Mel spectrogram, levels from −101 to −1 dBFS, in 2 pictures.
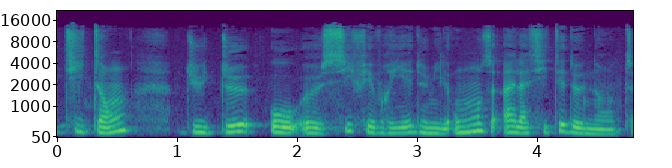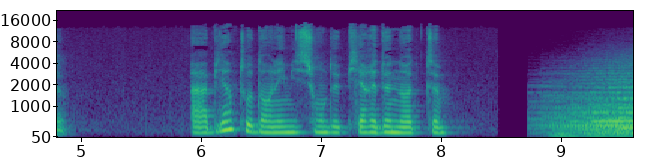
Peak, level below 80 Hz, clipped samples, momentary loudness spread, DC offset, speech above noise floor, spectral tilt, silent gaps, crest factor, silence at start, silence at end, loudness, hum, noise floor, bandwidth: -14 dBFS; -58 dBFS; under 0.1%; 13 LU; under 0.1%; 40 dB; -5.5 dB/octave; none; 18 dB; 0 s; 0 s; -30 LUFS; none; -70 dBFS; 14.5 kHz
